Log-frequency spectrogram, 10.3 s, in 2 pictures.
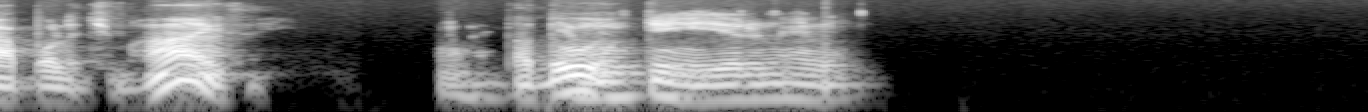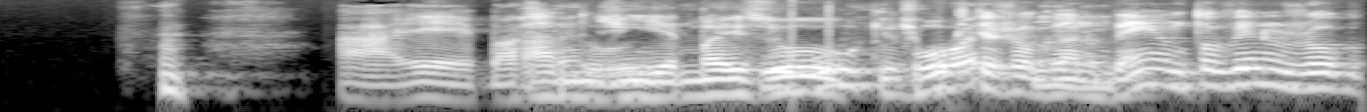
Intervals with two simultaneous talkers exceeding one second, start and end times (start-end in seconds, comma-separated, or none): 7.1-9.3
